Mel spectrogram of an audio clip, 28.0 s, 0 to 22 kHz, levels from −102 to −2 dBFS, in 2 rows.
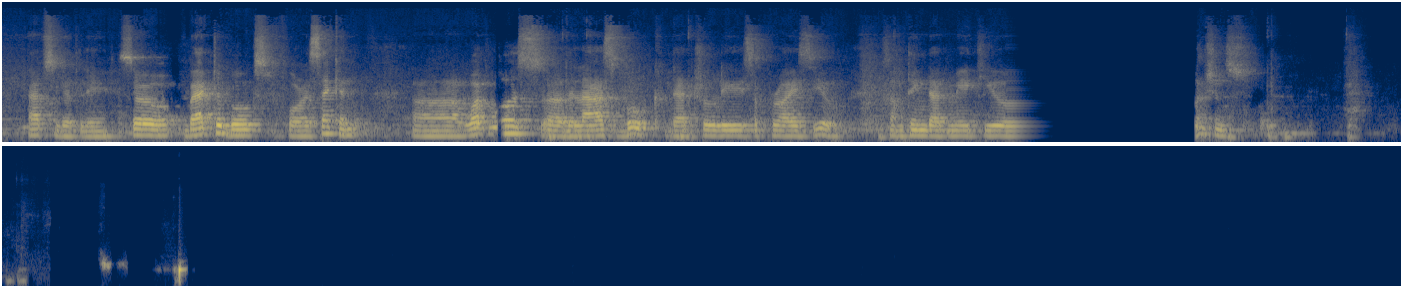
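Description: Right after "that made" at 10.05 s, a likely long network dropout: a fading buzz, then about 1.5 s of silence, back at 11.97 s minus about a second of speech. From 12.05 to 16.39 s a jitter buffer speed-up snips tiny pitch-period slices, so speech runs at 120% speed, same pitch, sounding hurried.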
